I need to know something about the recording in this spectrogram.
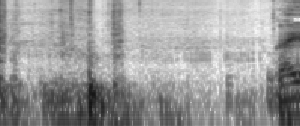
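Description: A sharp click, then a few dull low knocks and rustling from handling inside a car cabin. A man starts speaking near the end.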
